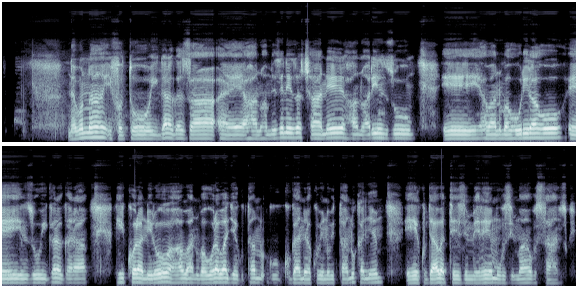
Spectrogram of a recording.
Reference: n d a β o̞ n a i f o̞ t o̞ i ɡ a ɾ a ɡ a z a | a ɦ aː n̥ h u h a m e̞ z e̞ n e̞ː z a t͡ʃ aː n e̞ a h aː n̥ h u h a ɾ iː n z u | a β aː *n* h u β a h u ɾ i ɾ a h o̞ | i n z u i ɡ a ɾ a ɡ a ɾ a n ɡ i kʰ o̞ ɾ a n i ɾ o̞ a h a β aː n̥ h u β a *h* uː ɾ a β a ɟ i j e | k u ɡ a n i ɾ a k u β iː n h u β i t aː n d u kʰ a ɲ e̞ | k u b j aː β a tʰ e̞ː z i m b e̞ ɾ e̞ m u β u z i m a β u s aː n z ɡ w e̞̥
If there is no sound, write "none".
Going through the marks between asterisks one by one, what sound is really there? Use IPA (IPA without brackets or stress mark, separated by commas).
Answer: n, h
